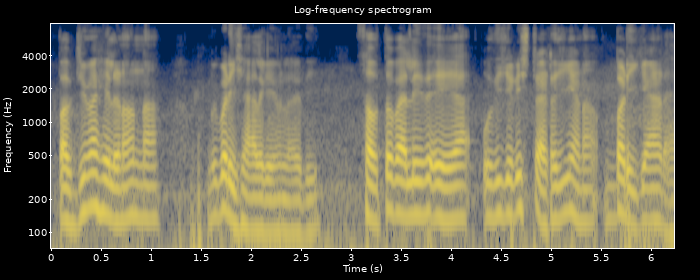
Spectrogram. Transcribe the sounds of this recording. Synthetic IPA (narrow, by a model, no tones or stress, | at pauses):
pəbd͡ʒiːʋɛ̃ːkʰeːlnaːɦʊnaː | mĩːbəɽiːsɛːlɡeːmlə̰ɡd̪iː | səbt̪õːpɛːleːeːɛːoːd̪iːd͡ʒeːɽiːsʈɾɛːʈed͡ʒiːɦɛːna̰ːbəɽiːkɛ̃ːɽɛː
